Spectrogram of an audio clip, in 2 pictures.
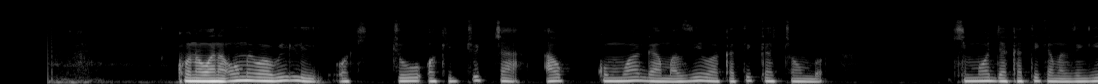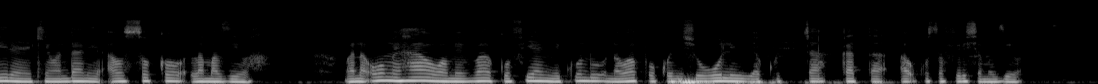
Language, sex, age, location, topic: Swahili, male, 36-49, Wajir, agriculture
